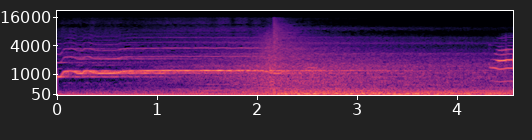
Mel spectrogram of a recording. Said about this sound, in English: With a meow. With a meow bumper.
